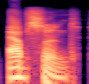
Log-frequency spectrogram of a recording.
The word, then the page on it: absent: American English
